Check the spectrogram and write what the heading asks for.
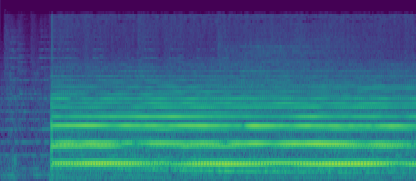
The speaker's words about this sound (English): In the last hour or so, sirens could be heard across Kyiv, warning Ukrainians of possible airstrikes.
